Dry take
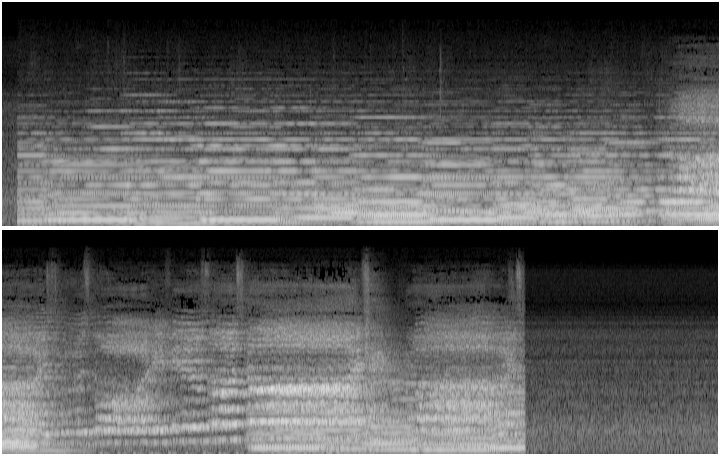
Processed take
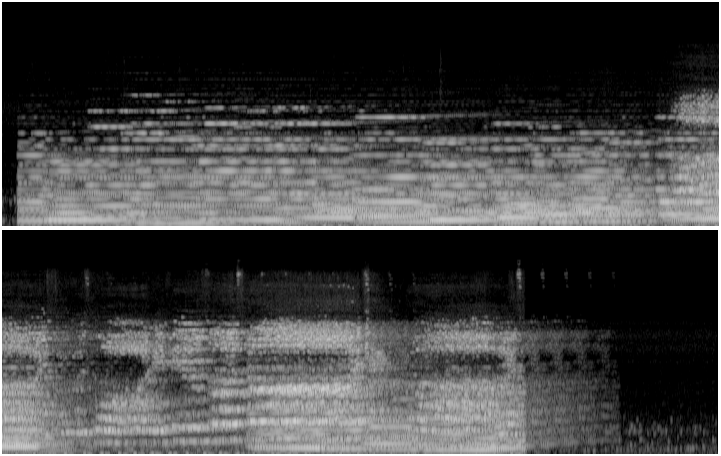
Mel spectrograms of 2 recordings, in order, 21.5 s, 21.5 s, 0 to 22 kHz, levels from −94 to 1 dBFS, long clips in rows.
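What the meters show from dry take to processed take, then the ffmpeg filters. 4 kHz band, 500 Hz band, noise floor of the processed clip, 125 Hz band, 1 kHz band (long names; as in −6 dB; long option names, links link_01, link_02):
+4.5 dB, −4.5 dB, −63 dBFS, −5.0 dB, −5.0 dB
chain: -filter_complex "[0:a]afftdn=noise_reduction=30:noise_floor=-30,acrossover=split=110|920[link_01][link_02][link_03];[link_01]acompressor=mode=upward:threshold=-42dB:ratio=2.5[link_04];[link_04][link_02][link_03]amix=inputs=3:normalize=0,aexciter=amount=4.8:drive=3.6:freq=2300,flanger=delay=6.3:depth=6.7:regen=12:speed=0.18:shape=sinusoidal,asplit=2[link_05][link_06];[link_06]asplit=4[link_07][link_08][link_09][link_10];[link_07]adelay=354,afreqshift=34,volume=-21dB[link_11];[link_08]adelay=708,afreqshift=68,volume=-25.9dB[link_12];[link_09]adelay=1062,afreqshift=102,volume=-30.8dB[link_13];[link_10]adelay=1416,afreqshift=136,volume=-35.6dB[link_14];[link_11][link_12][link_13][link_14]amix=inputs=4:normalize=0[link_15];[link_05][link_15]amix=inputs=2:normalize=0,aresample=22050,aresample=44100,volume=-1.5dB"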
